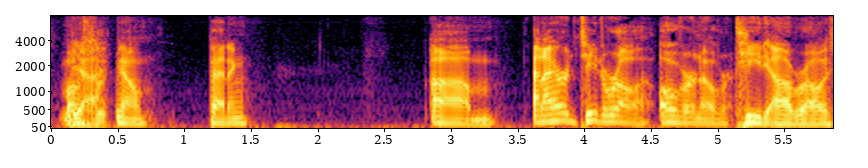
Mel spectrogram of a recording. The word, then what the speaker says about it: Tetairoa: And I heard Titaroa over and over. Titaroa. So the I is silent. Yes, Titaroa.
